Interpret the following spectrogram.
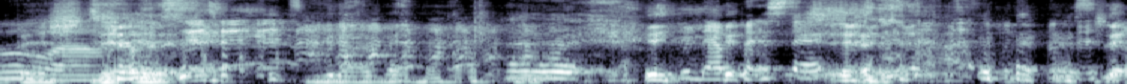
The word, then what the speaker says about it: Budapest: Well, that's how you pronounce it. Yeah, it's Budapest. Oh, wow. Budapest.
